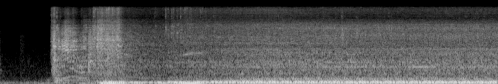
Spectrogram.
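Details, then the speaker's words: 1968 International Harvester Travelall on a cold start: the engine catches and settles into a fast cold idle with a light, loose clanking from the exhaust manifold heat riser flap, which opens up once warm. Heat riser valve rattle on cold start. "I did a cold start for you guys when you hear a little clanking and what it is is this little little dampener right here"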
